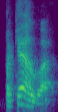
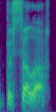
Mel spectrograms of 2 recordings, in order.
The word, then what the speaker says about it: Pacella: let and your last name is pronounced pacquella right if we were if we were in italy yes but in america it's been anglicized to pasella okay cool a lot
